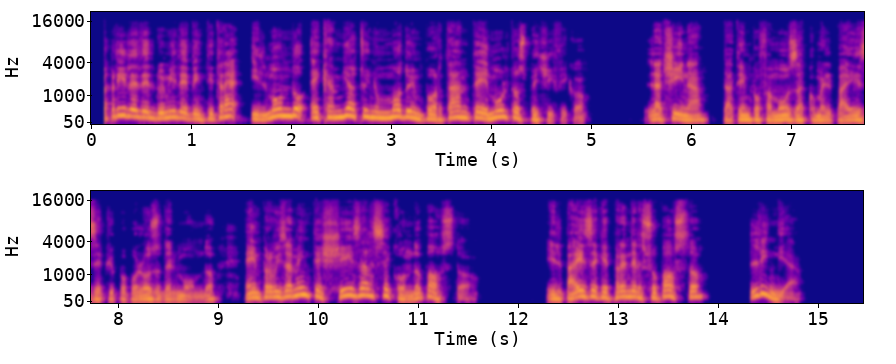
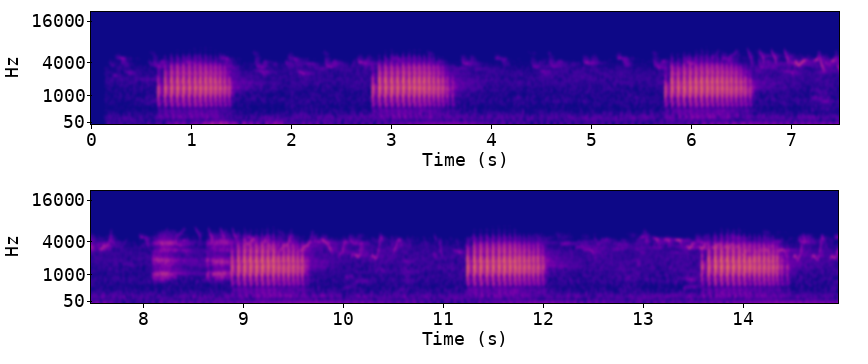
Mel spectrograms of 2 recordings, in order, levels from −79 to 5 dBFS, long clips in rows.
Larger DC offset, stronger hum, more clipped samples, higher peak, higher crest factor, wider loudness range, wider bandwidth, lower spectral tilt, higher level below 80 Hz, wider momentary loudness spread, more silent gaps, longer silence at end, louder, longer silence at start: neither; neither; neither; about the same, -6 dBFS vs -6 dBFS; second, 14 dB vs 26 dB; about the same, 4 LU vs 3 LU; first, 16.5 kHz vs 7.4 kHz; first, -5 dB/octave vs -0.5 dB/octave; first, -56 dBFS vs -74 dBFS; second, 11 LU vs 23 LU; first, 5.09-5.25 s, 11.68-11.84 s, 12.23-12.27 s, 13.97-14.30 s vs none; first, 0.65 s vs 0 s; first, -20 LUFS vs -26 LUFS; second, 0.15 s vs 0.65 s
